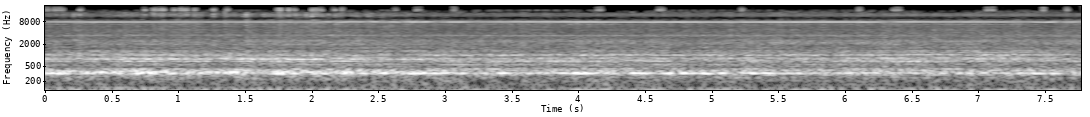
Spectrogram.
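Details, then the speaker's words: Empty honey extractor (no honey or frames) on a new wheeled stand, in the honey house, run above 80% speed: steady low rumble and even hum with no knocking, rubbing or wobble. The stand shows no movement and works as intended. "The extractor is in place in the honey house. It seems to be working absolutely as I thought it might do."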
